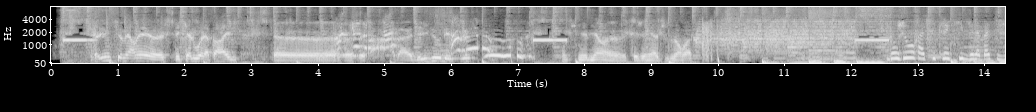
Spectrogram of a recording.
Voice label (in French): Repondeur mix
